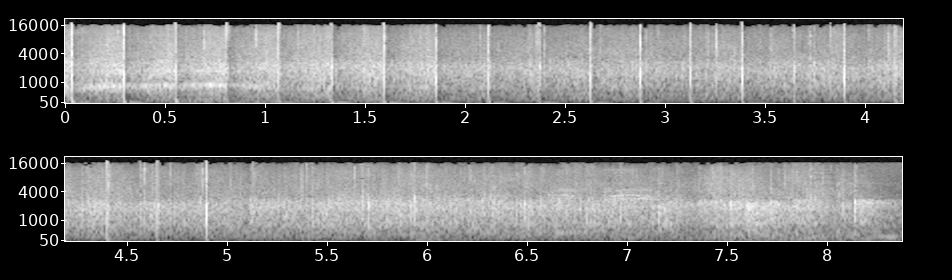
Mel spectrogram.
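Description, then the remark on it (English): An audience breaks into a round of applause for the people who supported the speaker's education: many hands clapping in a dense, crackling wash, with sharper steady claps standing out through the first five seconds before it settles into a softer, even patter. “Please join me in a round of applause for these folks.”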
